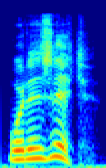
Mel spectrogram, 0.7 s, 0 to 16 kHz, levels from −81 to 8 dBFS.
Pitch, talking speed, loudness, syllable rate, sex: 220 Hz, 270 wpm, -16 LUFS, 5.6 syllables/s, male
